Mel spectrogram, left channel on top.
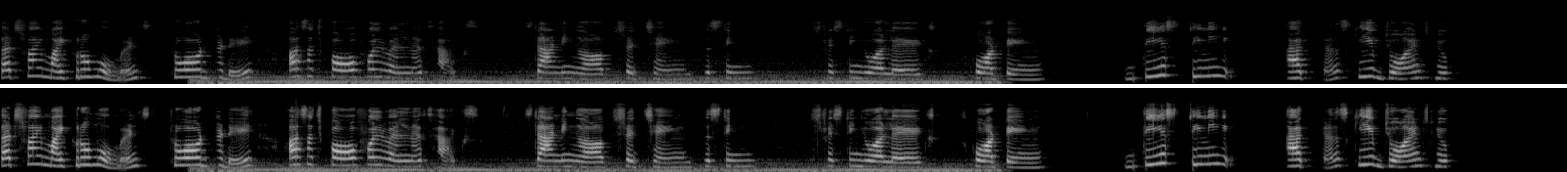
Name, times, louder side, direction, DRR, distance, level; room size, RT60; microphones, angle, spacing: voice 1, 0.0-1.4 1.7-2.5 2.9-4.8 5.3-7.6 8.1-9.2 9.8-10.4 11.3-12.3 12.9-14.5, right 6 dB, 55° right, 0.5 m, -30 dB
sound 1, 1.9-10.0, equal, 20° left, 1.4 m, -39 dB
9.9 x 7.0 x 3.4 m
head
